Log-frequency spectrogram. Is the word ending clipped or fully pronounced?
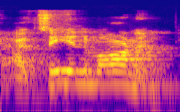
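clipped. The final -ing of morning is clipped.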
